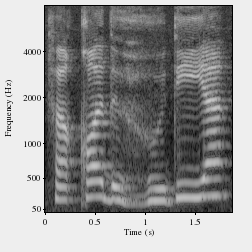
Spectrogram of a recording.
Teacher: قاف کو موٹا پڑھنا ہے, دال پہ کلکلا کرنا ہے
